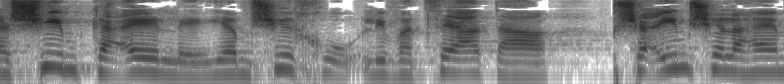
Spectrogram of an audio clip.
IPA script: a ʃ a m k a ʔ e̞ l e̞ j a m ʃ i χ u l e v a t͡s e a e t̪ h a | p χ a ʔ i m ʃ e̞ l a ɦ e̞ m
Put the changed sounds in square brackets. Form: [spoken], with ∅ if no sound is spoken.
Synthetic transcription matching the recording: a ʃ [i] m k a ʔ e̞ l e̞ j a m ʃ i χ u l e v a t͡s e a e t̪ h a | p [ʃ] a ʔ i m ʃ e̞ l a ɦ e̞ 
